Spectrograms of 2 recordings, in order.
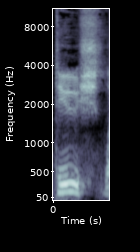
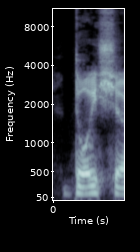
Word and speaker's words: Deutsche: So, yeah, it turns out that I mispronounced douche last time. And Ian, in the podcast feedback, so rightfully points out that it's probably not. It's something like Deutsche or something.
